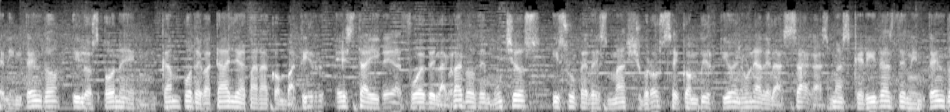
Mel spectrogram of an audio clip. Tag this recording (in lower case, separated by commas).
music, speech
